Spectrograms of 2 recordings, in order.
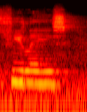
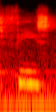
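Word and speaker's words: Filles: Speaking of Feast to Kilimanjaro, I don't know why some people pronounce it Files. It's French, it's Feast, the L's are silent.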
